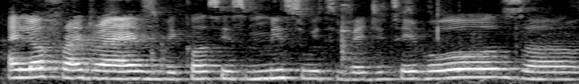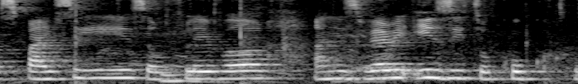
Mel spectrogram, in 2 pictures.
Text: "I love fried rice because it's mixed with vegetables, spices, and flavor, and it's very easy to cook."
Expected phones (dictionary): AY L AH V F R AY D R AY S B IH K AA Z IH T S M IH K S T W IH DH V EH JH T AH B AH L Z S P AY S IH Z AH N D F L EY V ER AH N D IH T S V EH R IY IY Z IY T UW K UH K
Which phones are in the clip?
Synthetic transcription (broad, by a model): AY L AH V F R AY D R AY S B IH K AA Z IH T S M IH S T W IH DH V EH JH T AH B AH L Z S P AY S IH Z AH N F L EY V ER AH N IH T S V EH R IY IY Z IY T UW K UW K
